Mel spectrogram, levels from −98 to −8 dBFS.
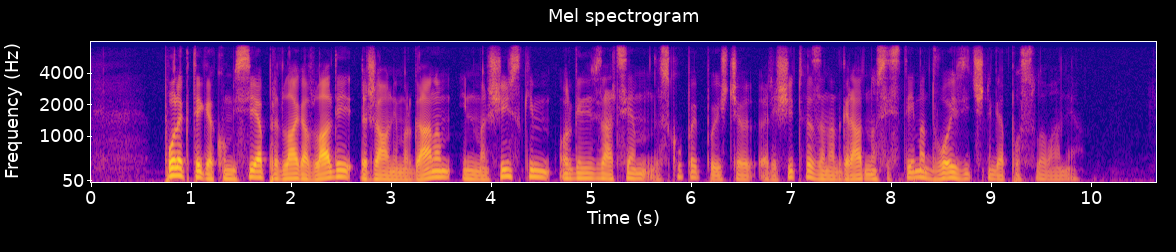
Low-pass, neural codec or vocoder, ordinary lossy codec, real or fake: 7.2 kHz; none; none; real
